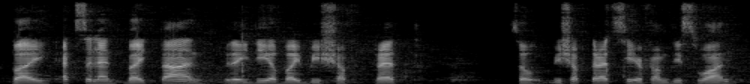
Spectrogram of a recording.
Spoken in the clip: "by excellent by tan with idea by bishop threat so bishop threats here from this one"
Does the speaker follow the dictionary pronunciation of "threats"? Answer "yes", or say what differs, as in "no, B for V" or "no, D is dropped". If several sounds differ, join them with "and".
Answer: no, T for TH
